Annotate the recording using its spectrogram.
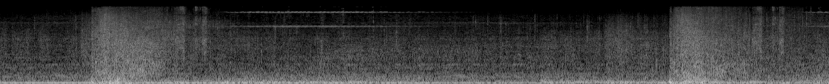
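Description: A gun fires loud shots that echo briefly.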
